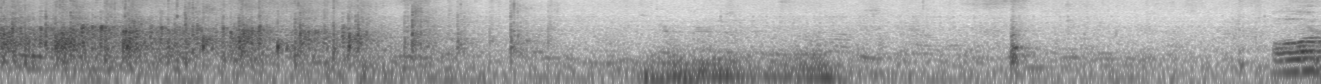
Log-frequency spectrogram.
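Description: Audience applause at an international mushaira and kavi sammelan welcomes a guest, a dense burst of clapping from a crowd that fades away after a few seconds while faint voices continue in the hall.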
